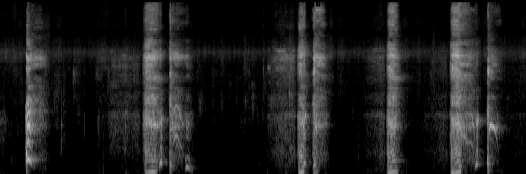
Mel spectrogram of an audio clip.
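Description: About eight coughs in short bursts of one or two over ten seconds, in a quiet room; repeated coughing.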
